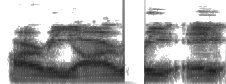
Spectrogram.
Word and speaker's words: Ariary: R is what we would pronounce, I guess, Ariary, Ariary.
